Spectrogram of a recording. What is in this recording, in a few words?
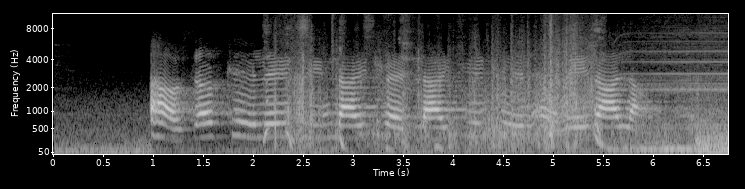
hindi green light red light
